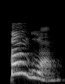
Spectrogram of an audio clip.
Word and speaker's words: pingouin: Ensuite, notre fameux pingouin. Un pingouin. Alors j'ai bien réinsisté, c'est pas le son ouin avec O-I-N, hein, c'est ou-un.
